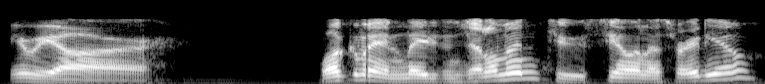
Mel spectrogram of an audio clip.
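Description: A man's voice: mid-range voice, very animated, brisk, no echo. A stuffed-up man co-hosting a casual sports podcast, rambling with restarts. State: stuffed up, congested. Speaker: podcast co-host. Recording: tinny phone-like dry sound.

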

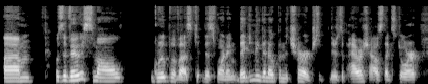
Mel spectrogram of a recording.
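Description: A man in his sixties in a casual talk show chat, speaking haltingly with frequent hesitations. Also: a little high. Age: 60s. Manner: halting, lots of "uh" fillers.

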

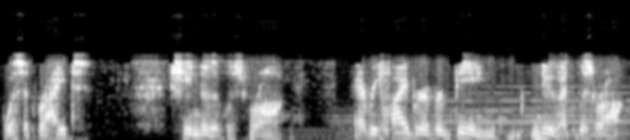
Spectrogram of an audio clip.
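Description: A man narrating an audio drama in a steady storytelling manner. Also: medium pitch, measured pace, husky, no room sound. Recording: tinny phone-like sound, faint music.

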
